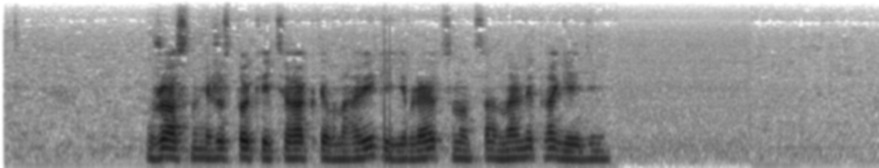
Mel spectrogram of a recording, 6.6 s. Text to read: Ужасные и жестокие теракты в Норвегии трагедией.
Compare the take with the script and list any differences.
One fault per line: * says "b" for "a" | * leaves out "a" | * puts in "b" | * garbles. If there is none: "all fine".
* puts in "являются национальной"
